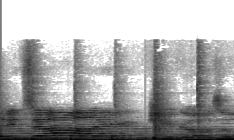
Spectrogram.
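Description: Female vocalist singing a bending, held line over a small band of drum kit, bass guitar, acoustic guitar and piano, with a drum hit about one and a half seconds in.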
